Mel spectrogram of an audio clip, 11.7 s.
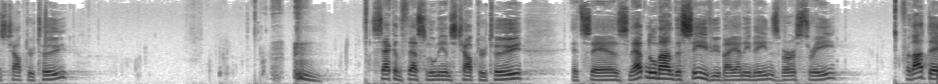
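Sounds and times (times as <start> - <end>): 
speech: 0.0 - 1.0, 4.8 - 10.6, 11.3 - 11.7
person sipping water: 1.0 - 4.7
swallow: 1.5 - 4.6.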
